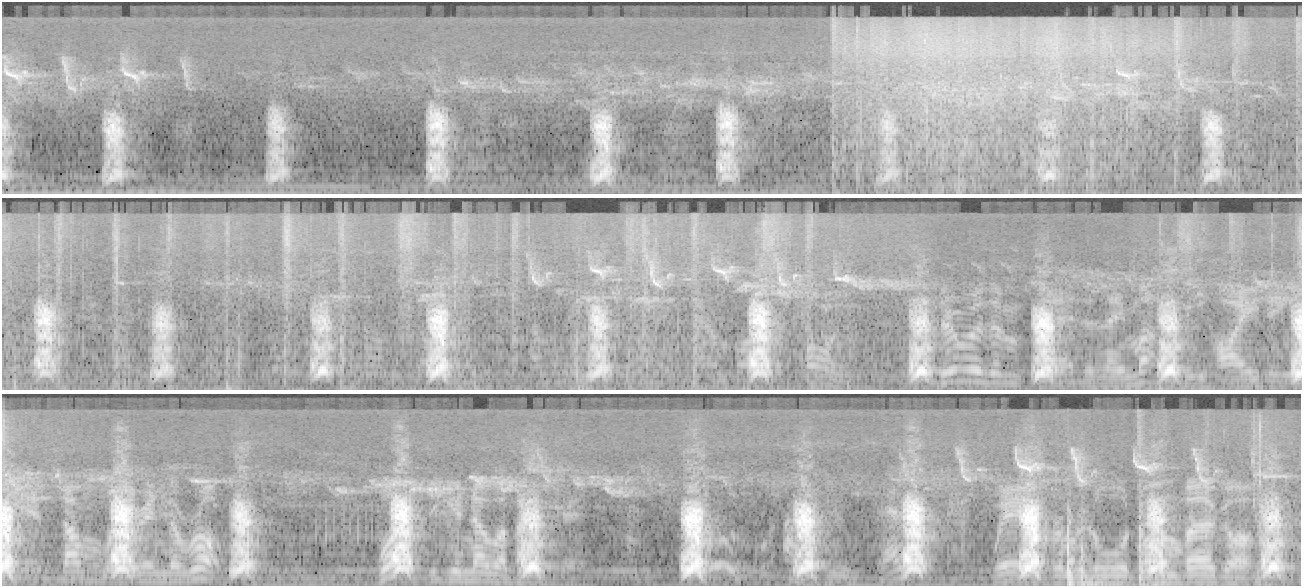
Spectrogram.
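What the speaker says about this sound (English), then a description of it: "What's that dog making such a fuss about?" Dog barking in Kingdom Come: Deliverance II, a long run of loud, evenly spaced barks with occasional yips and whimpers, over game ambience, with voices talking in between.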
